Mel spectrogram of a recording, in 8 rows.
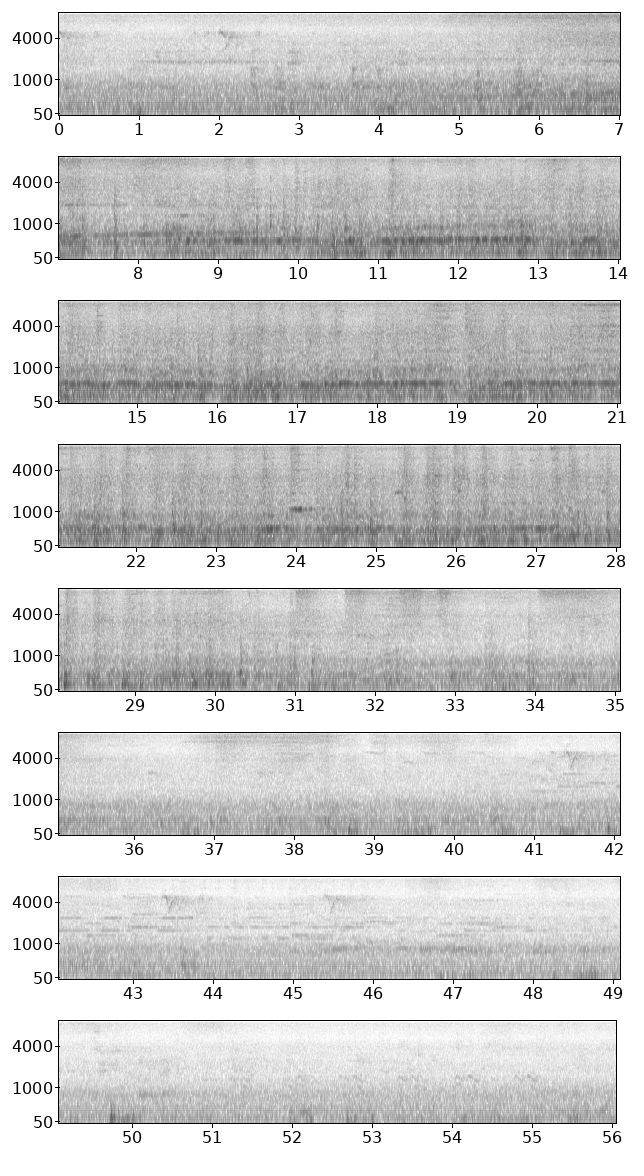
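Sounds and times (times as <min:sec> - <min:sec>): wheels clicking over rail joints: 0:21.1 - 0:31.4.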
